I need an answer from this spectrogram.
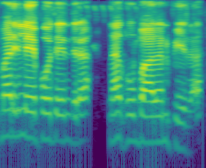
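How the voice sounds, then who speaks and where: A man's voice: high voice, quick pace, sharp tone, no echo. A man, wailing and cursing in a village comedy lament.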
